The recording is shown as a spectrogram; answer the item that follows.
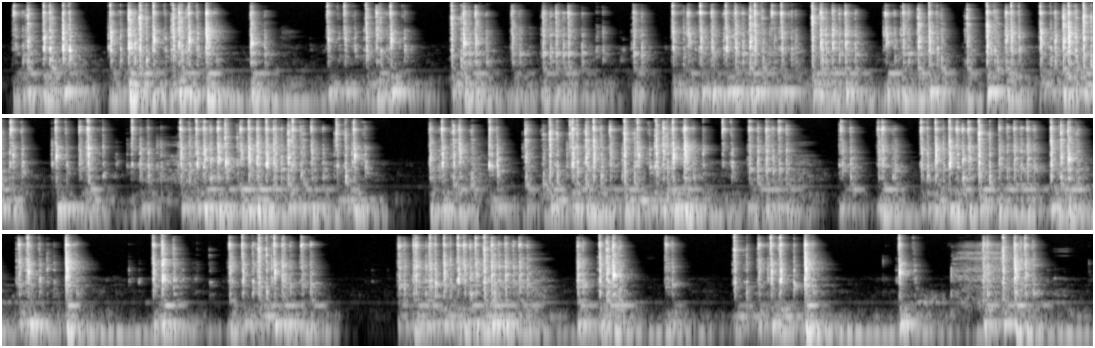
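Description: Computer keyboard typing in rapid bursts of keystrokes, with short pauses of under a second between bursts.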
